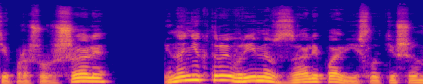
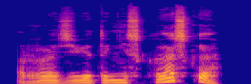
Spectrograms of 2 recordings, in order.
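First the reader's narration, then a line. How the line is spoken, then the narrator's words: Forced out. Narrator (Russian): выдавил, наконец, Густав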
